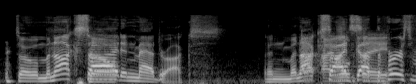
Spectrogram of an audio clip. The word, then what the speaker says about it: Madrox: One guy's named Monoxide and the other guy's name is Madrix. Is that how you fucking pronounce that shit? – I think it's Madrox.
